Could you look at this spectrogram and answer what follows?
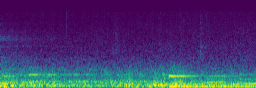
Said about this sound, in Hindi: वो बिजली कड़की घटा उमड़ी मगर कुछ पल को आंख बरसी भी मगर मौसमी बारिश की तरह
